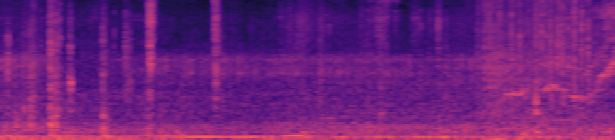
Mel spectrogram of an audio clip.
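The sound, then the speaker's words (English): Clicks, rattles and thumps of someone climbing into a car, followed by a steady low engine hum as the vehicle gets underway. No one speaks. “I'll drive. Just get in the car.”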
